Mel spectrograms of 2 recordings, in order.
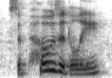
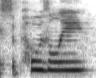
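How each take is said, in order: First: A d sound comes before the ending. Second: No consonant comes before the ending. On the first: The speaker calls it right. "it's supposed to be said supposedly" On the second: The speaker calls it wrong. "take the D out and say supposedly"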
